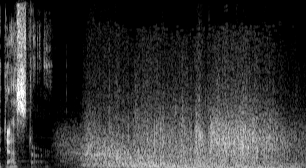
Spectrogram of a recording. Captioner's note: explosion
